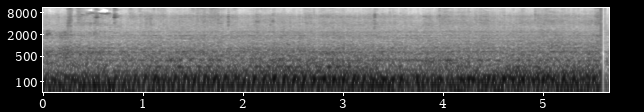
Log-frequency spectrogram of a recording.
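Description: Steady low rumble of a moving passenger train heard from inside a sleeper coach, dropping out for an instant near the end.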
